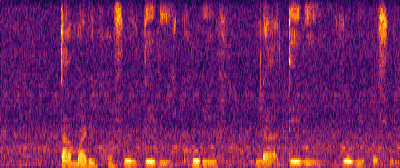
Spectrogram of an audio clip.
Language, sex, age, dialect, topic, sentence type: Bengali, male, 18-24, Northern/Varendri, agriculture, question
